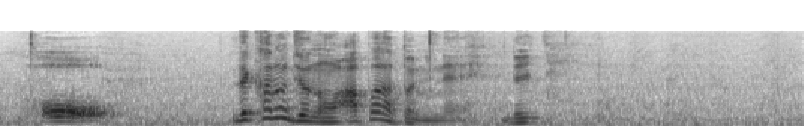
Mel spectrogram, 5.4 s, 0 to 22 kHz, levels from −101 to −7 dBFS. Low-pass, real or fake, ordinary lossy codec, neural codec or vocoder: none; fake; none; codec, 16 kHz, 16 kbps, FunCodec, trained on LibriTTS, 50 frames a second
